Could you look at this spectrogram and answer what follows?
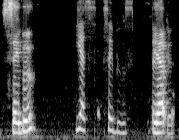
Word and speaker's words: Cebu: I have some good friends who live here in Tokyo from, correct me if I say it wrong, Cebu.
